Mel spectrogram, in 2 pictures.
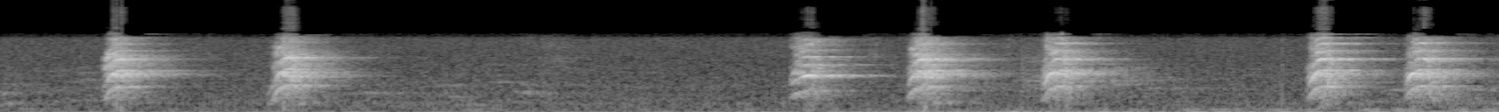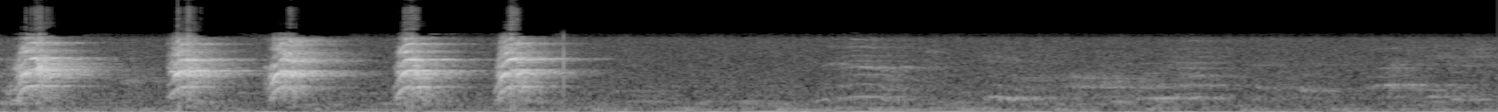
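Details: A Shih Tzu puppy yaps in bursts: two barks, then a quick string of about ten sharp high barks, fading into soft low murmurs and faint rumble at the end.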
